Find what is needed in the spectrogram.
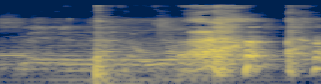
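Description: A man coughing, with the loudest cough a little past the middle, over background music.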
